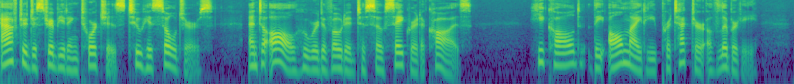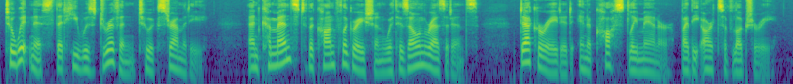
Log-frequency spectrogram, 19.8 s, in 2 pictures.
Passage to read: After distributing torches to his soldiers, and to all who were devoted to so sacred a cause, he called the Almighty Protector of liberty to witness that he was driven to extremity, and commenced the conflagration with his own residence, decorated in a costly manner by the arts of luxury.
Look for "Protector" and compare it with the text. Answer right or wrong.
right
